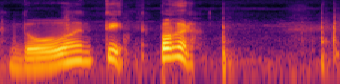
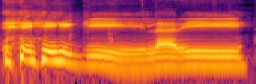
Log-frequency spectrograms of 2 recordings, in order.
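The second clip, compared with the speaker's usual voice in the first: normal talking voice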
